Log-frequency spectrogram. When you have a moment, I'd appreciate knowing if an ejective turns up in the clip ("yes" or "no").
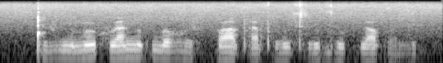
yes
